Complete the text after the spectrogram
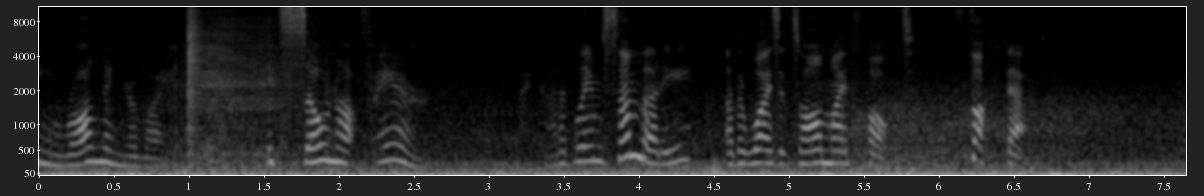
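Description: A young woman answers bitterly and close.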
